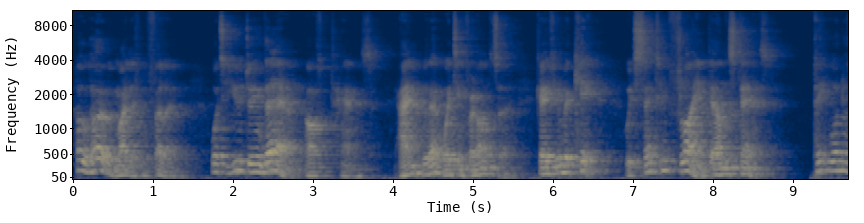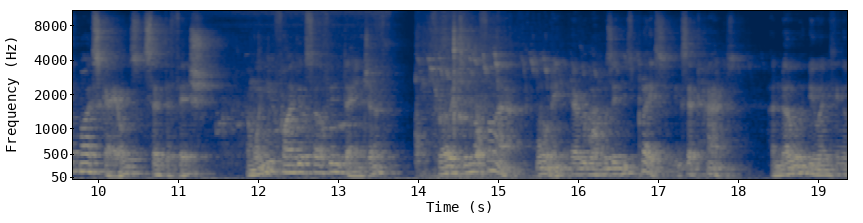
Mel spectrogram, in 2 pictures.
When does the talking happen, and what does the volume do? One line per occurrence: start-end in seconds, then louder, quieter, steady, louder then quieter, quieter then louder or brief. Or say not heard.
0.1-19.3 steady.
